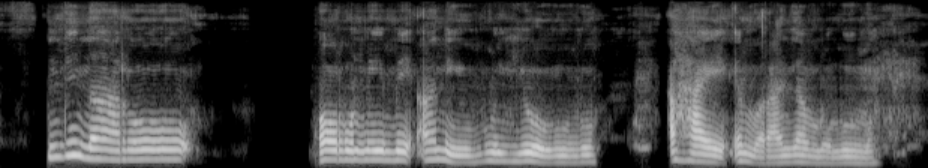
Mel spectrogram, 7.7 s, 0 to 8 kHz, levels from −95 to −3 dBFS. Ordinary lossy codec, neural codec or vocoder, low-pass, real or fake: none; codec, 16 kHz, 4.8 kbps, FACodec; none; fake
